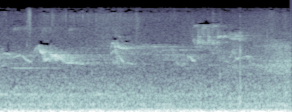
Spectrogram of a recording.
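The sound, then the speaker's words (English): A few high, thin bird chirps come through intermittently outside over a steady low outdoor rumble, fairly faint, with no one talking. “So I am outside also. So if a car goes by or you hear the birds, I apologize.”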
